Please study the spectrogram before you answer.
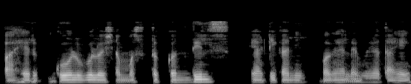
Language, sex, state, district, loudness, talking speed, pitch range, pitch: Marathi, male, Maharashtra, Sindhudurg, -24 LUFS, 160 wpm, 100-110 Hz, 105 Hz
